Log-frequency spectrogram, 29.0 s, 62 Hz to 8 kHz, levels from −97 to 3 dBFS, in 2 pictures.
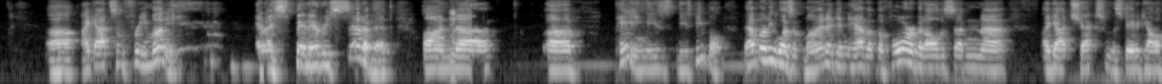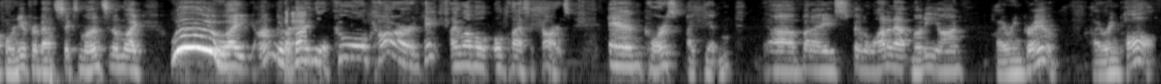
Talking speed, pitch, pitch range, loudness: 180 wpm, 160 Hz, 145-220 Hz, -21 LUFS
